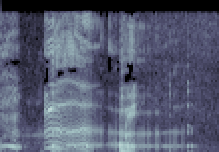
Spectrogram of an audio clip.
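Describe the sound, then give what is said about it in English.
A voice imitates a burp while someone pats another's back to bring one up: a loud, drawn-out, croaking eructation with a few shorter rough bursts. “Uncle Grandpa said, "Hey, can you help Mr. Gus burp?" I think he said that. And then he was patting his back, and then he was just like,”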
